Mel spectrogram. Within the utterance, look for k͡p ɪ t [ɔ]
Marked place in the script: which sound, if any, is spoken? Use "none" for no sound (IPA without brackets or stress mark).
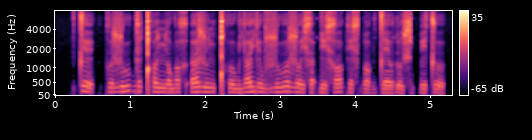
ʊ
